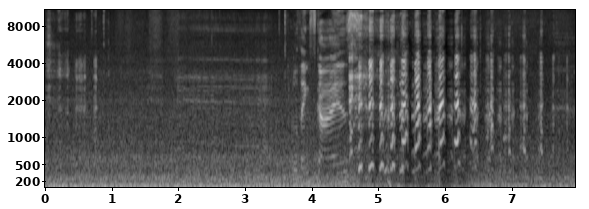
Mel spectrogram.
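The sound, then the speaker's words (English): A steady, low rumble of road noise inside a moving car on the drive home runs through the whole stretch, while a person talks and laughs over it. “thanks for being in, in the car with me.”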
